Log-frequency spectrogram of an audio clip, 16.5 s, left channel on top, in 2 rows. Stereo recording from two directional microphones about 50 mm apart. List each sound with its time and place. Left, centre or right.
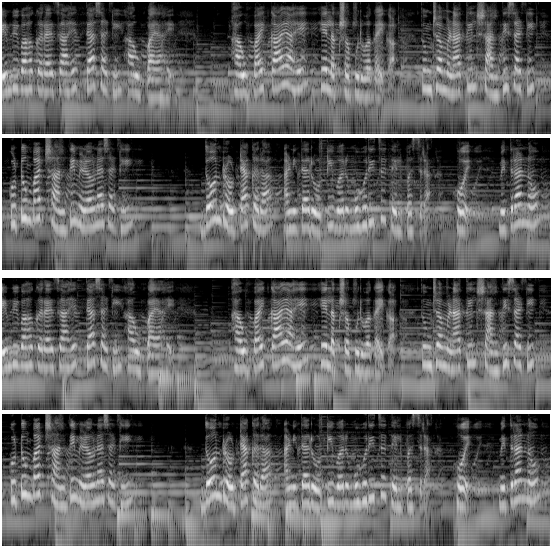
0.0 s a woman's voice: centre; by 2.6 s right
3.5 s a woman's voice: right
5.5 s a woman's voice: right
6.3 s speech: centre
6.7 s a woman's voice: centre
8.4 s a woman's voice: centre
11.3 s a woman's voice: centre
11.8 s a woman's voice: right
15.7 s a woman's voice: right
